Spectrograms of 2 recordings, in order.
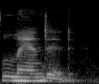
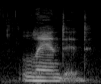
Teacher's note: the ending is pronounced with the e as in sit vowel and the d sound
